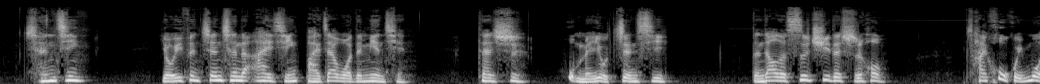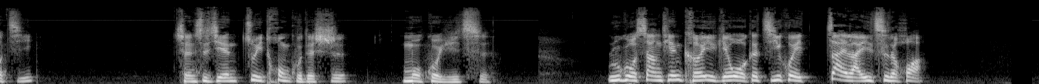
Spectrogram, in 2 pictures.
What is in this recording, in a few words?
Mandarin Voice Sample, Male; China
